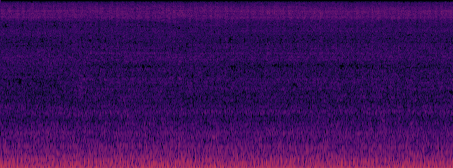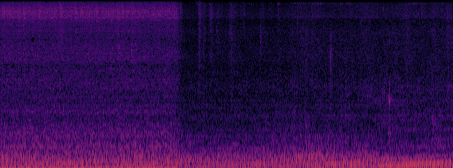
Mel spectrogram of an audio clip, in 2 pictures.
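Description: Steady low rumble and running noise of a moving passenger train, heard from inside the carriage. About two-thirds of the way through, the deepest part of the rumble drops away abruptly and the sound becomes a little quieter.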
